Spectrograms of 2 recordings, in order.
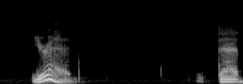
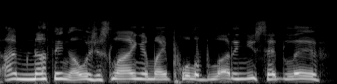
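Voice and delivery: high, pleading voice; humbled pleader; 10 semitones higher than usual. Retold or imitated. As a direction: beg from the pool of blood.

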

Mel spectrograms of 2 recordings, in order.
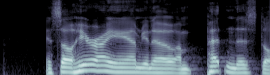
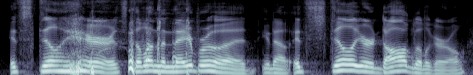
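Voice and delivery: insistent mock scolding; 5 semitones higher, 4 dB louder than usual. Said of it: "And it's like".

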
